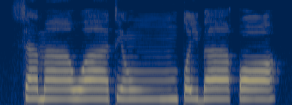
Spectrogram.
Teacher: طو حروف الاخفاء میں سے ہے اور اخفاء کا معنی ہے چھپا دینا، تو ہم تنوین کو چھپاتے ہوئے اور غنہ کے ساتھ یہ حکم کو ادا کریں گے. کیونکہ غنہ اپنے اگلے والے حرف کا حکم لیتا ہے تفخیم میں اور ترقیق میں، تو طا حروف التفخیم میں سے ہے، تو ہم یہ غنہ کو بھی بھاری آواز میں ادا کریں گے.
